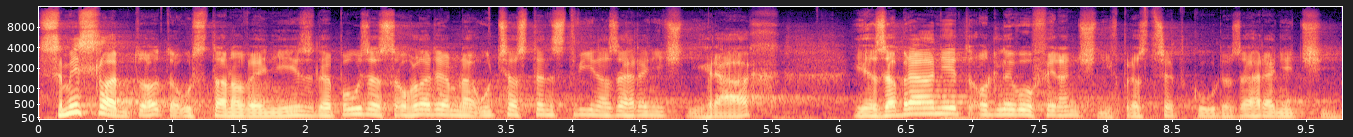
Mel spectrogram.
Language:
Czech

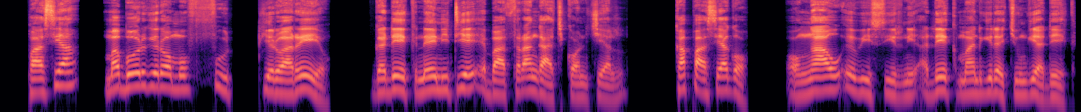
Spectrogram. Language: Luo (Kenya and Tanzania)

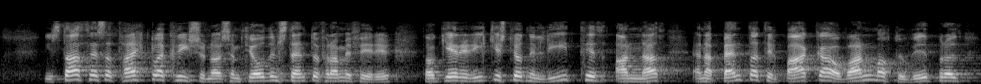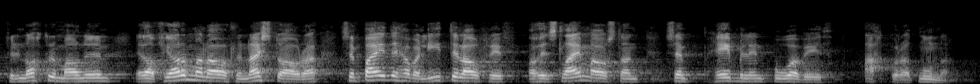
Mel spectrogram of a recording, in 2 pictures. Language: Icelandic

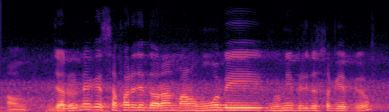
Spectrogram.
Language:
Sindhi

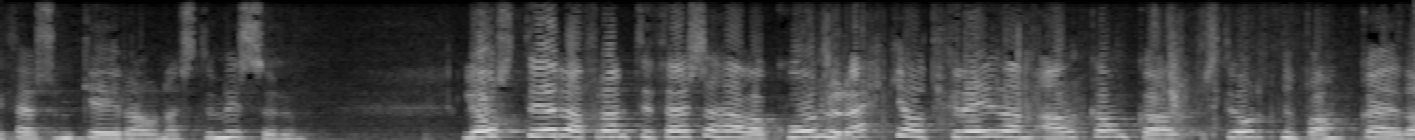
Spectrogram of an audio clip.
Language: Icelandic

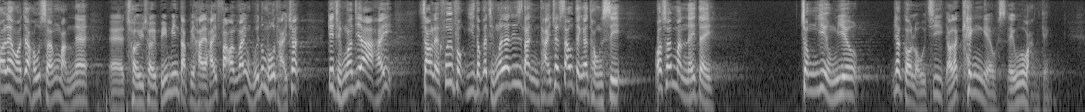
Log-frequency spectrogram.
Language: Cantonese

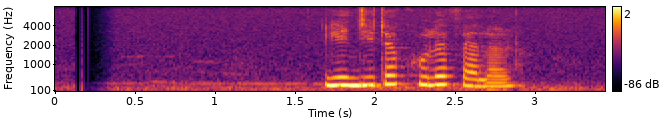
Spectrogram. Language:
Bangla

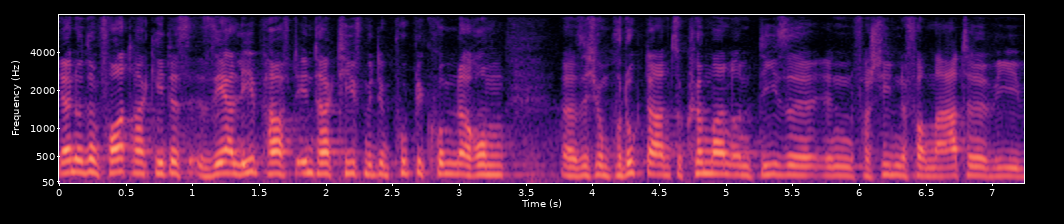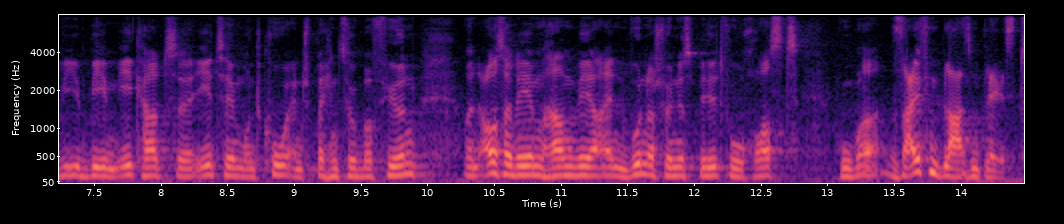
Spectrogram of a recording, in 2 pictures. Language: German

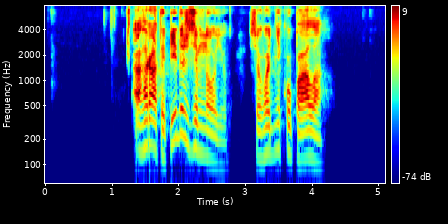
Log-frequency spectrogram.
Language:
Ukrainian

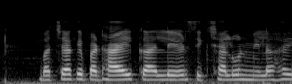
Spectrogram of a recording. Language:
Magahi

